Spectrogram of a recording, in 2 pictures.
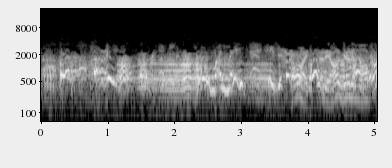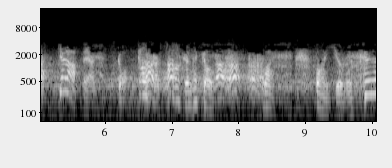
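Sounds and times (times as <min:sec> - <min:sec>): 
dog barking and yipping excitedly: 0:00.0 - 0:05.2, 0:07.6 - 0:08.5
speech: 0:02.8 - 0:10.0.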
